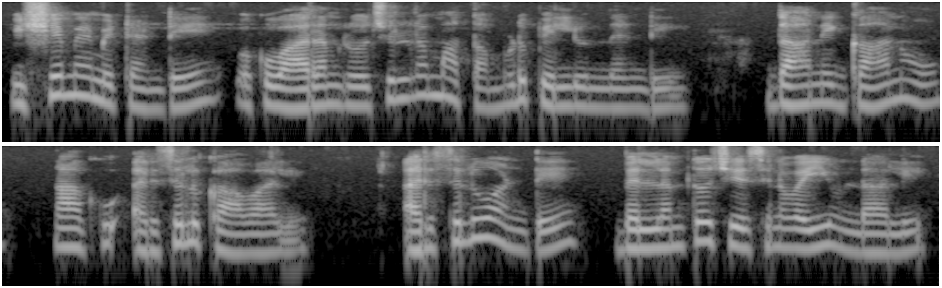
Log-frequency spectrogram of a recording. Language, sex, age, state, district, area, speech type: Telugu, female, 18-30, Andhra Pradesh, Alluri Sitarama Raju, urban, spontaneous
